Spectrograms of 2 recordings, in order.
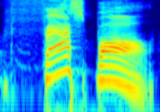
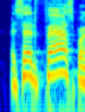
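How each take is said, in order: First: "Fastball" drawn out as two separate beats; imitated clarification. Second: "fastball" said quickly and pitched up; imitated insistence. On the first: Pitcher clarifies for confused catcher, "Fastball" slow and deliberate. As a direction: stretch out "Fastball" to make it clear. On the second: Pitcher repeats his call to the catcher, "fastball" insistent and higher. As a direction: restate "fastball" higher, in one quick run.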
